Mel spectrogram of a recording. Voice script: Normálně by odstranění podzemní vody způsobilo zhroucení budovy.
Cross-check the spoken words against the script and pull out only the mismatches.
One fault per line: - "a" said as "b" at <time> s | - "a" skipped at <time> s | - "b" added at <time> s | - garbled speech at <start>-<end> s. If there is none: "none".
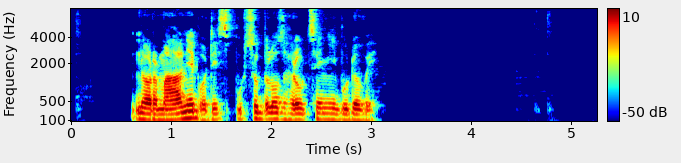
- "by odstranění podzemní" skipped at 1.2 s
